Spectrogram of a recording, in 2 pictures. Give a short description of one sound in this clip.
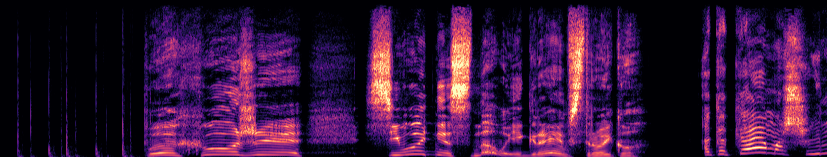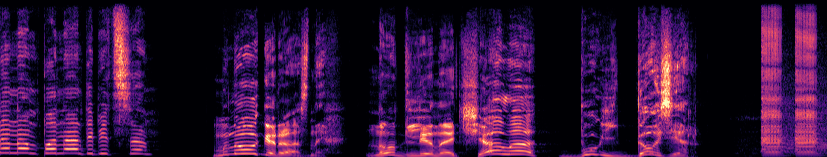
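A man speaks cheerfully in a cartoonish voice.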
